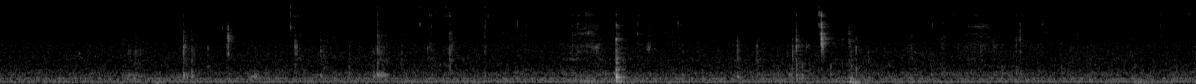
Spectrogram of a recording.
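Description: A man chewing a mouthful of chicken curry and rice, with wet mouth sounds and scattered sharp clicks; the two loudest clicks come about six and eight seconds in.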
